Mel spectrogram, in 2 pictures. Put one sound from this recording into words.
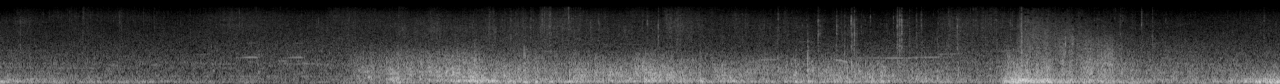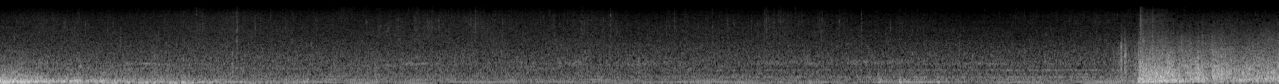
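A river rushes and splashes steadily.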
